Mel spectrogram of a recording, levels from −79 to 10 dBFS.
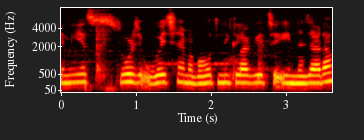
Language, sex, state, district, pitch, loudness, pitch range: Maithili, female, Bihar, Saharsa, 235 Hz, -20 LUFS, 225-245 Hz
